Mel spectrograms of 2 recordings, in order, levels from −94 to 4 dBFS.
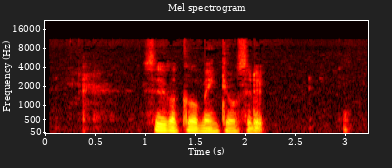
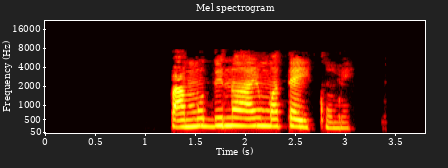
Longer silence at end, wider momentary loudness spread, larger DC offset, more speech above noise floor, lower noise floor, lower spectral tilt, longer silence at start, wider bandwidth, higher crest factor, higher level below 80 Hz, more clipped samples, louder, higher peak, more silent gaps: second, 0.25 s vs 0.75 s; second, 8 LU vs 17 LU; neither; second, 43 dB vs over 73 dB; second, -65 dBFS vs under -90 dBFS; first, -7.5 dB/octave vs -4.5 dB/octave; second, 1 s vs 1.25 s; first, 11.5 kHz vs 7.4 kHz; about the same, 20 dB vs 20 dB; first, -44 dBFS vs -78 dBFS; neither; second, -24 LUFS vs -16 LUFS; second, -8 dBFS vs 0 dBFS; neither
